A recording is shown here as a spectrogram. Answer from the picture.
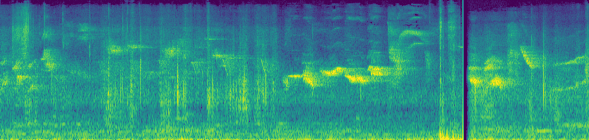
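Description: Small birds chirping and trilling. About two-thirds of the way through comes a brief loud low rumble, and the sound cuts out for an instant.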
